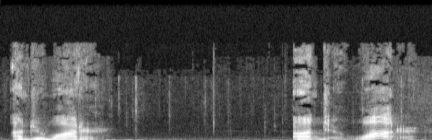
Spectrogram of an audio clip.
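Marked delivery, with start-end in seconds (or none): 2.2-3.2 very high-pitched incredulous question; astonished echo. Acted. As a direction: repeat it in high-pitched disbelief. Damon echoes it in astonishment.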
